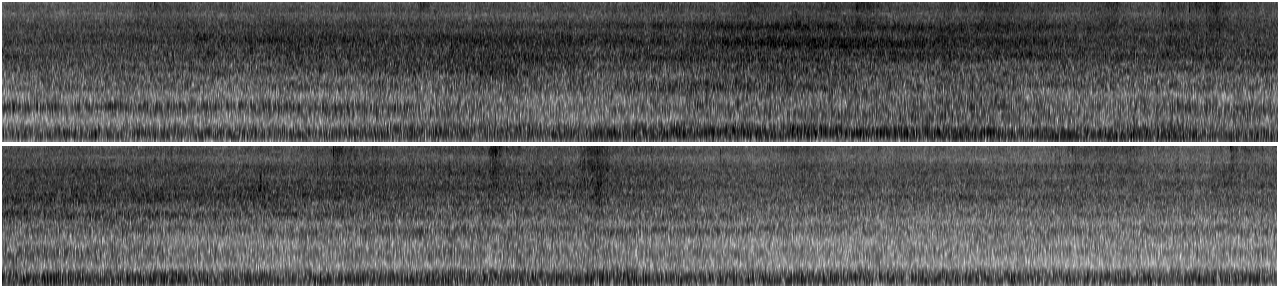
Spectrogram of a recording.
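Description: Distant engine noise: a steady rumble that swells about six seconds in and then eases off.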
